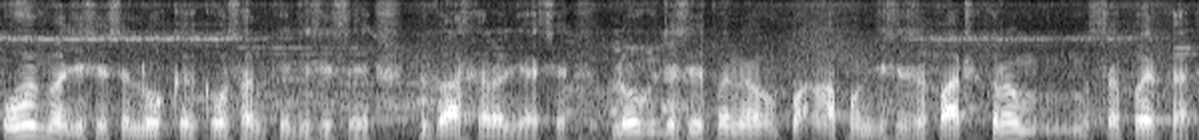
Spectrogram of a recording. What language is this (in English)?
Maithili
